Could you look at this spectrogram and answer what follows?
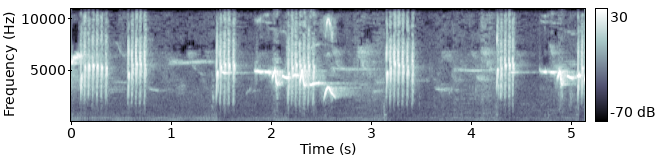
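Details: Wild Javan tesia, noisy and used to lure and train birds: harsh buzzy bursts about every second, alternating with thin, high whistled notes and sweeping twitters.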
